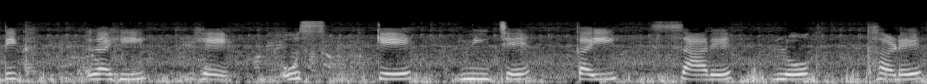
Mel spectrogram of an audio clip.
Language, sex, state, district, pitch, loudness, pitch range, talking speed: Hindi, female, Madhya Pradesh, Dhar, 240 Hz, -14 LUFS, 230-255 Hz, 65 wpm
